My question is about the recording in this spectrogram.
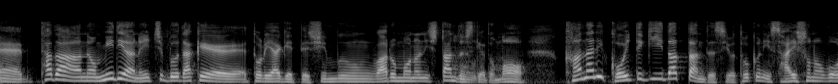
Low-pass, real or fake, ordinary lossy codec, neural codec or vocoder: none; fake; none; codec, 16 kHz, 2 kbps, X-Codec, HuBERT features, trained on LibriSpeech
